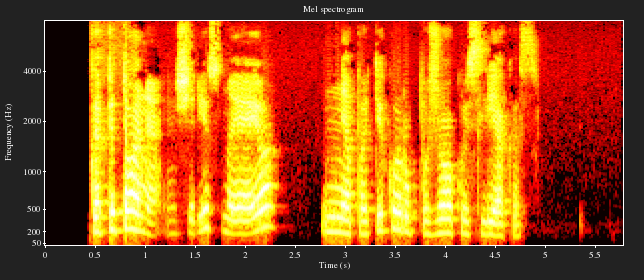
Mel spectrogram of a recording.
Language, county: Lithuanian, Vilnius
